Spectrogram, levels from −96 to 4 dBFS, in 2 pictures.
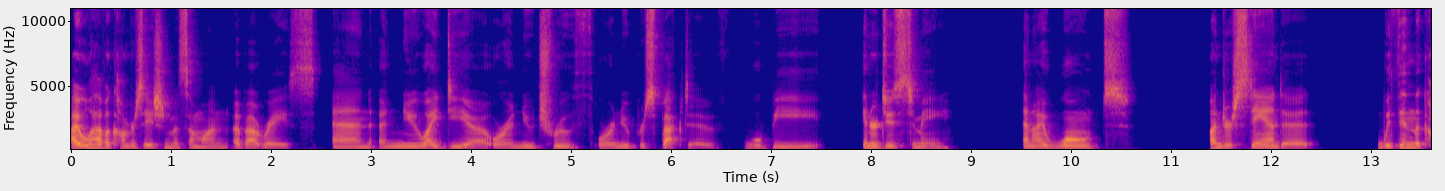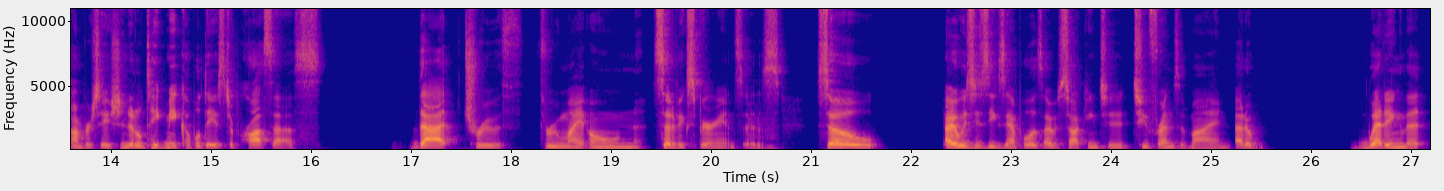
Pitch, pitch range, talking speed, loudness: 175 Hz, 155-200 Hz, 155 wpm, -32 LUFS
